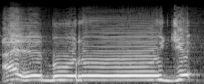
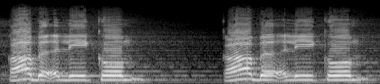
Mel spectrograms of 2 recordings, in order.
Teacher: ba itu adalah qalqalah kecil, maksudnya lantunnya kecil ataupun namanya qalqalah kecil. Jadi qablikum, tapi kalau besar jadi ni al-buruj.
